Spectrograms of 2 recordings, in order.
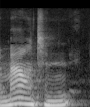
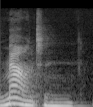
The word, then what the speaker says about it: mountain: Normalmente, quando você ouvir alguém falando a palavra mountain, essa segunda sílaba fica bem mais pra dentro, assim, mountain, mountain, tá? Muitas vezes do T já vai pro N, mountain.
